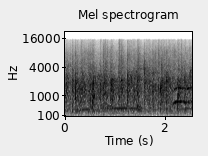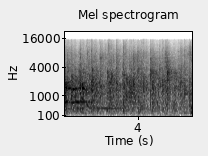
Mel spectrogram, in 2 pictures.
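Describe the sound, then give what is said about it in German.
A live audience bursts into steady applause, dense overlapping clapping filling the room for several seconds, with faint voices and a few whoops or shouts rising through the noise. “klatscht doch einmal, damit wir wissen, dass wir live sind.”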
